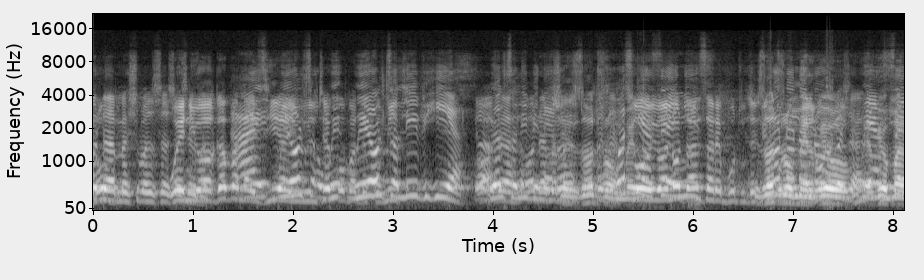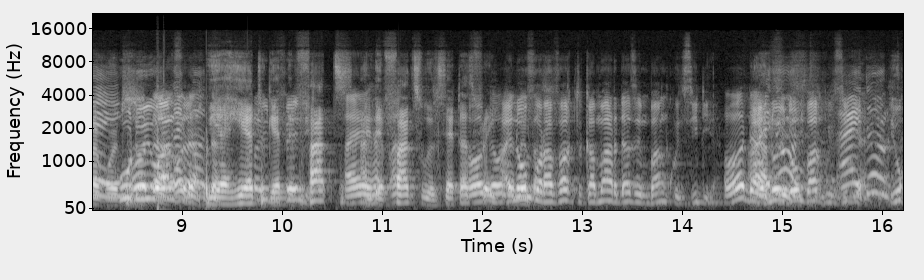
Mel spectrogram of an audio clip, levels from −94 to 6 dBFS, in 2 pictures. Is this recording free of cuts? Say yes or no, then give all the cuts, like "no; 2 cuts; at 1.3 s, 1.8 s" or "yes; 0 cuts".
no; 1 cut; at 9.3 s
